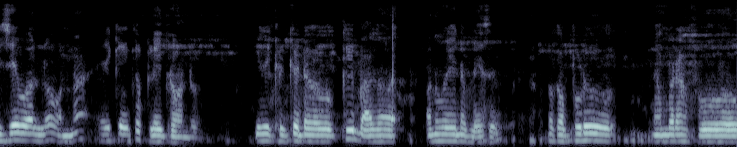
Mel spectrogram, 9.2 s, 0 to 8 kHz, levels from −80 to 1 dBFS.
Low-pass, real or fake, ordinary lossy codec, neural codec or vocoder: 7.2 kHz; fake; none; codec, 16 kHz, 8 kbps, FreqCodec, smaller model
